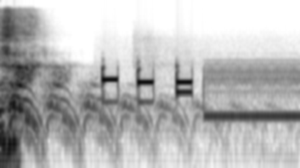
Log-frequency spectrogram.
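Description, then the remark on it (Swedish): Three short electronic telephone keypad beeps in quick succession, each a dual-tone chirp, as a person dials to call their mother, followed by a steady buzzing ringback tone; faint background noise fades at the start, no talking. “Ja, jag måste ringa upp min mamma igen.”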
